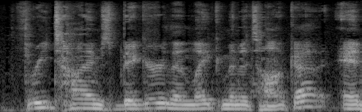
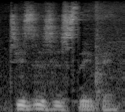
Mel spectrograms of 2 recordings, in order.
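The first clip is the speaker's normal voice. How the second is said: softly, lower, almost a lullaby; hushed; 4 semitones lower, 9 dB quieter, faster than usual. A narrator's reading. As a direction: drop right down and hush it. Repeats sleeping line softly.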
